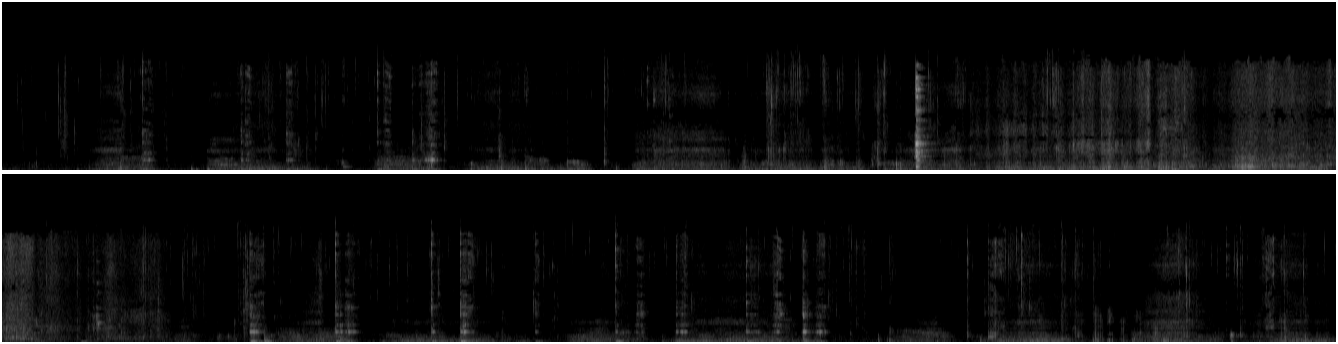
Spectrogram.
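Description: Close-miked chewing of palabok rice noodles, with soft fork scrapes and clinks on a ceramic plate. About a third of the way in a sharp clink as the fork is set down, followed by a few seconds of rustling as a paper napkin is held to the nose.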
